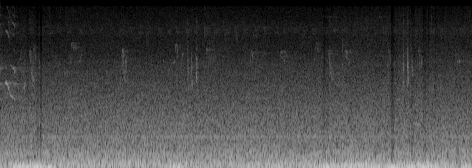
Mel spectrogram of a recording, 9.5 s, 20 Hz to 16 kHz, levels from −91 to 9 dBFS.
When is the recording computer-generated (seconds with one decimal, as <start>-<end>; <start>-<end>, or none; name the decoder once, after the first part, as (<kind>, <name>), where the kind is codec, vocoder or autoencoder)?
1.5-3.4 (vocoder, BigVGAN v2); 7.3-8.7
